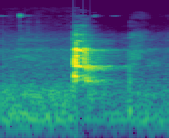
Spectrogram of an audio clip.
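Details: Samoyed puppy named Lumi, running laps during a burst of crazy puppy play, gives a single short high yip with a bright harmonic tone and a faint trailing second note, over a quiet indoor background.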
